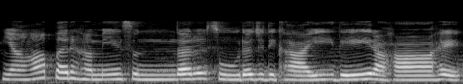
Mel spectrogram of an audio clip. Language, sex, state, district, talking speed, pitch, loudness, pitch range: Hindi, female, Madhya Pradesh, Dhar, 115 wpm, 230 Hz, -14 LUFS, 220-240 Hz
